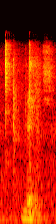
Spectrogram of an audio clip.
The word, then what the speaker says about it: Mains: Mains voltage, not main voltage. Because I know you cannot say it properly. Mains voltage, you cannot say it properly. Mains. With the S.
